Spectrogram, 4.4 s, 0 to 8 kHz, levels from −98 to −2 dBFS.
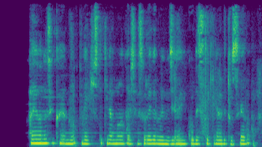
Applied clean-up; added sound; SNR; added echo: neural mask model DeepFilterNet 3.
